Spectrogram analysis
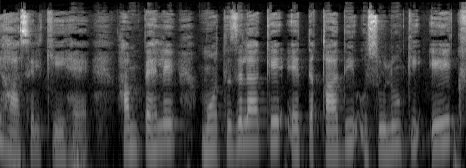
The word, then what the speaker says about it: معتزلہ: جس کا عنوان ہے معتزلہ، اور آگے بریکٹ میں لکھا ہے 1 یعنی نمبر 1. معتزلہ کی ہجے ہے میم عین تے ز لام ہے.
